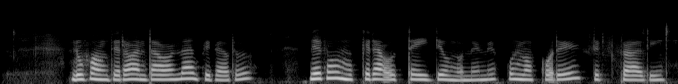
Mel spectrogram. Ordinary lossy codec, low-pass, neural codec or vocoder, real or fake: none; none; codec, 16 kHz, 1 kbps, FunCodec, trained on LibriTTS, 50 frames a second; fake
